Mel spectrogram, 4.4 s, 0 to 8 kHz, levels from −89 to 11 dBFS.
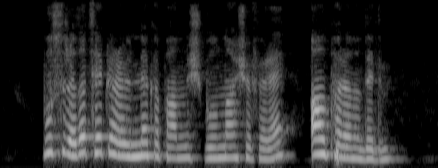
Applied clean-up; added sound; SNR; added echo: none; none; none; none.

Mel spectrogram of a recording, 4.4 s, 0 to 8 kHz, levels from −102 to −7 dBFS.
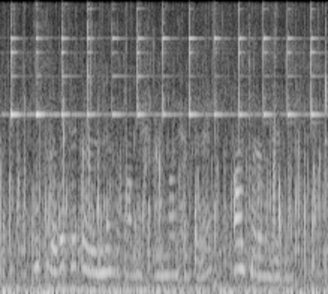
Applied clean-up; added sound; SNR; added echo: none; Glass + Boiling; -5 dB; none.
